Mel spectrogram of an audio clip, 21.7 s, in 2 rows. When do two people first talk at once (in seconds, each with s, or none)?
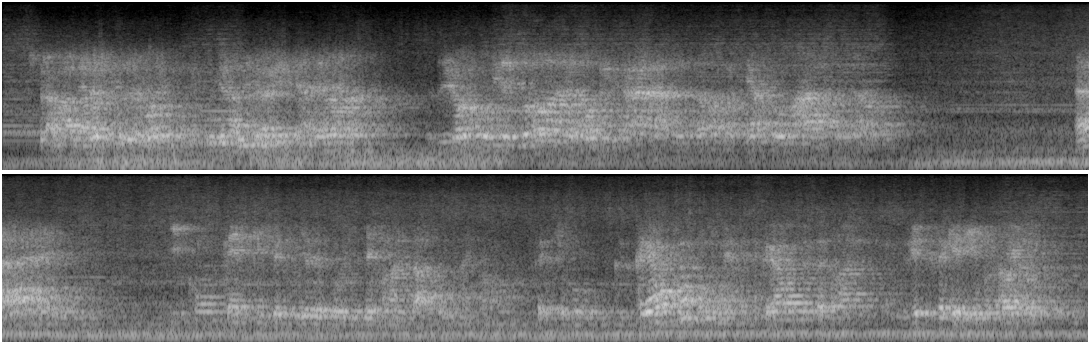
0.7 s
